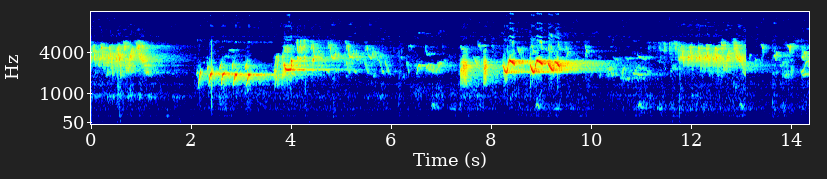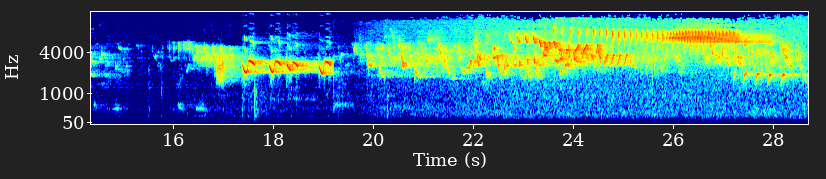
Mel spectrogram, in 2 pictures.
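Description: Songbirds singing: short phrases of repeated chirps and trills with quiet gaps between them, becoming a busier, overlapping chorus over a steady hiss about two-thirds of the way in.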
